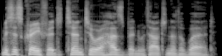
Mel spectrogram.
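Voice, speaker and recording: Low-voiced man narrating a classic novel. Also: dry recording, studio quality. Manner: measured, dramatic storyteller. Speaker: audiobook narrator. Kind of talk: scripted literary narration.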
